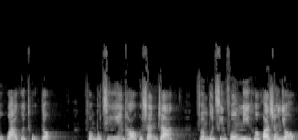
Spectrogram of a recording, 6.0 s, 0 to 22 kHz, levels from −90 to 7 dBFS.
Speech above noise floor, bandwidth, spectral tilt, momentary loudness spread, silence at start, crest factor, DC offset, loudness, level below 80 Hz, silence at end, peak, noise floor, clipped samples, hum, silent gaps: 43 dB; 15 kHz; -1 dB/octave; 10 LU; 0 s; 20 dB; under 0.1%; -21 LUFS; -62 dBFS; 0.05 s; -2 dBFS; -64 dBFS; under 0.1%; none; none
